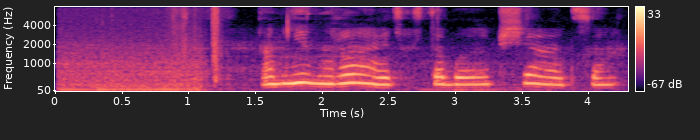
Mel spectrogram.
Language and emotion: Russian, positive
